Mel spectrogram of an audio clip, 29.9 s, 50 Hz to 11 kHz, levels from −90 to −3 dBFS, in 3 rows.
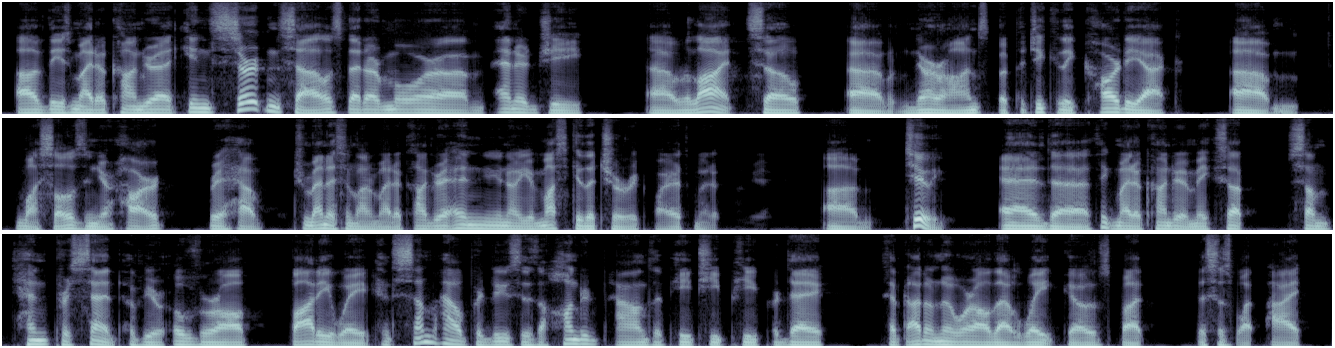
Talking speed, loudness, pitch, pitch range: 160 wpm, -26 LUFS, 85 Hz, 80-95 Hz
